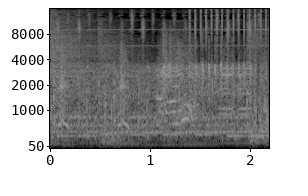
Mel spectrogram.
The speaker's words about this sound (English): The bruiser looks to trade blows, but it's the patrolman's 50,000 volt taser that packs a real punch. Incredibly, the shock doesn't stop this hothead.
